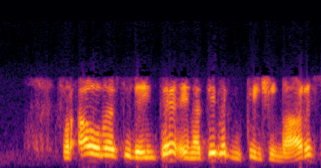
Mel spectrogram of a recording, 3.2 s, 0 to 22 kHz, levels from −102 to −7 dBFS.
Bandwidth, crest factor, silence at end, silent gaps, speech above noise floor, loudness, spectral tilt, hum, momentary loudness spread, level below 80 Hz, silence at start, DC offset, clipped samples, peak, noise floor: 3.5 kHz; 12 dB; 0.1 s; none; 32 dB; -18 LUFS; -7.5 dB/octave; none; 8 LU; -74 dBFS; 0.65 s; under 0.1%; under 0.1%; -6 dBFS; -50 dBFS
